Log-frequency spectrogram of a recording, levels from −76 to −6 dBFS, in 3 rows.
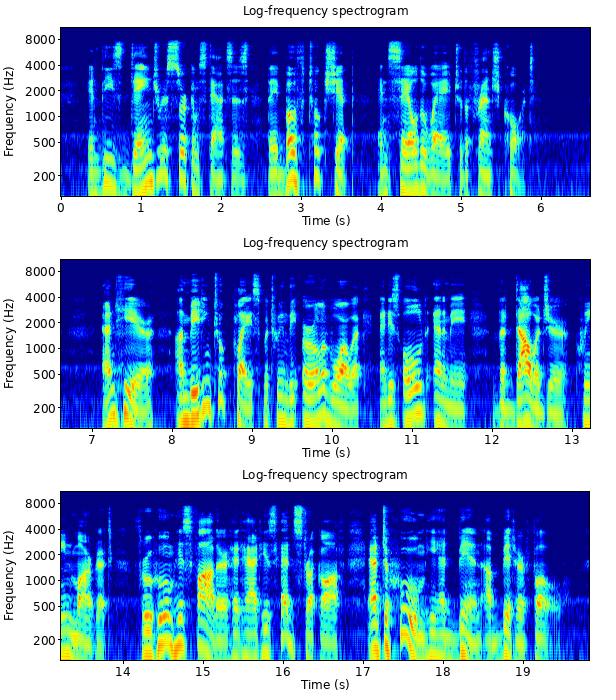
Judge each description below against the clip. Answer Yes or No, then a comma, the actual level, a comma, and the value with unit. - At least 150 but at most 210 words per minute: Yes, average, 160 wpm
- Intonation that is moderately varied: No, wide, 5.7 semitones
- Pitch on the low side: Yes, low, 120 Hz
